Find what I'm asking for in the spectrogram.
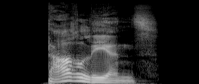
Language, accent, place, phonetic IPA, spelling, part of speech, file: German, Germany, Berlin, [ˈdaʁˌleːəns], Darlehens, noun, De-Darlehens.ogg
- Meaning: genitive singular of Darlehen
